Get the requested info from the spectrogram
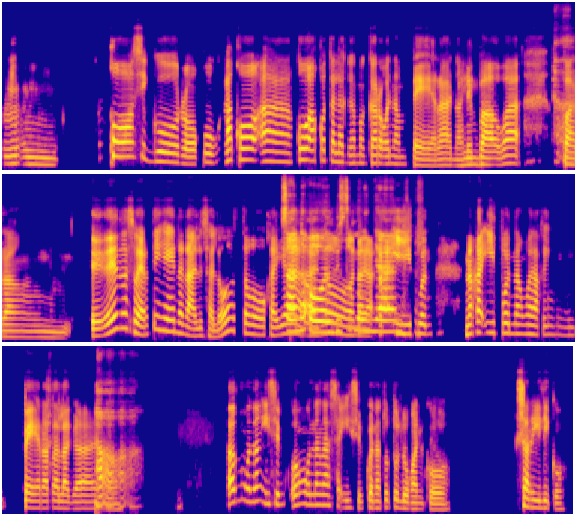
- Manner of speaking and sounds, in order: chuckle
- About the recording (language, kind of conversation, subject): Filipino, unstructured, Sino ang unang taong gusto mong tulungan kapag nagkaroon ka ng pera?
